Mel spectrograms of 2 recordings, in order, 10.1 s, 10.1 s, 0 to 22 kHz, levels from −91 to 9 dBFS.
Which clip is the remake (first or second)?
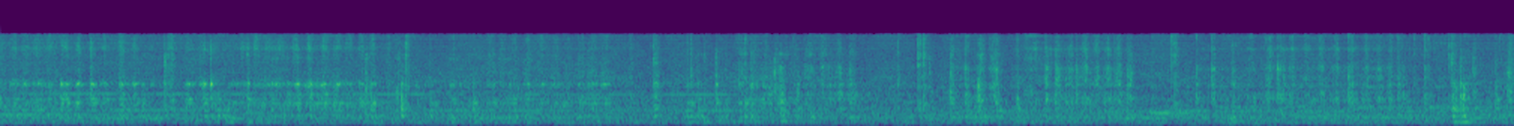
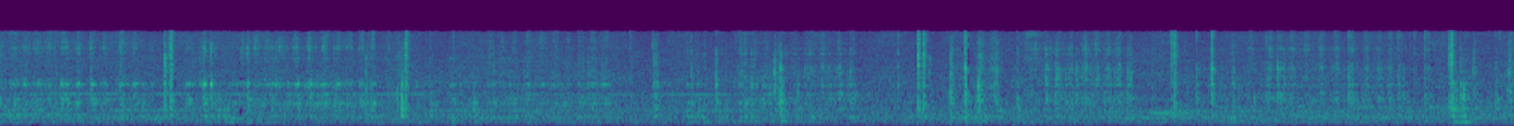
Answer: first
